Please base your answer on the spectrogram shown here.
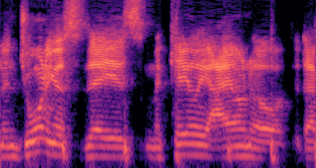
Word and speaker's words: Michele Ionno: walid here and then joining us today is michaelano did i pronounce that right yes sir okay some of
